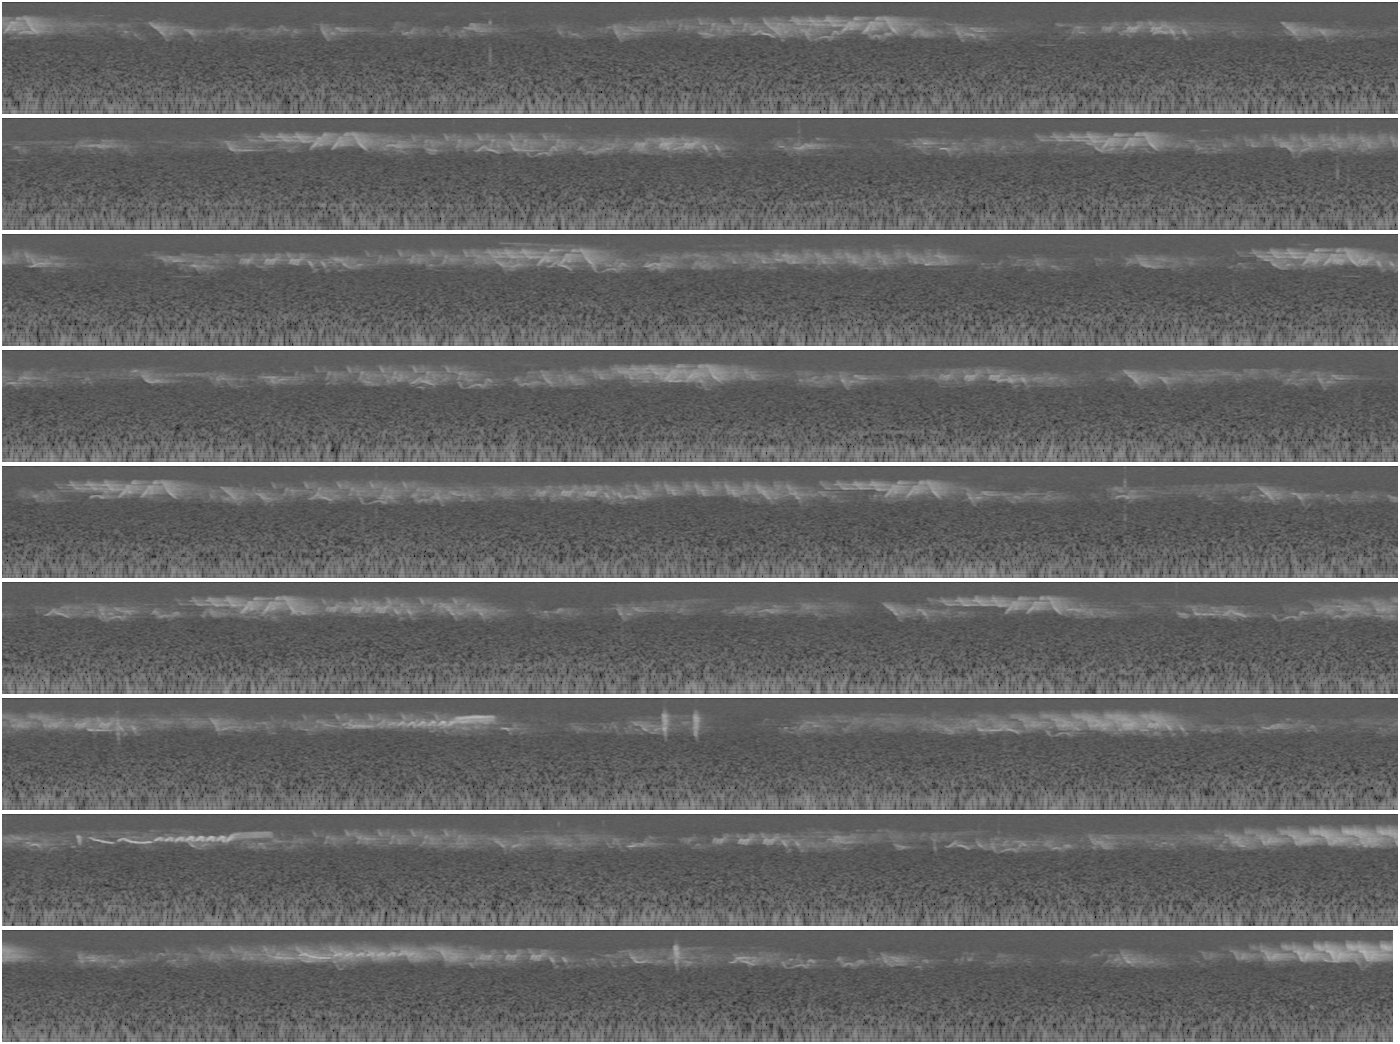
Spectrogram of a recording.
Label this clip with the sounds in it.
Chestnut-sided Warbler, Red-eyed Vireo, Ovenbird, Scarlet Tanager, Mourning Warbler, Black-throated Blue Warbler, unidentified call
